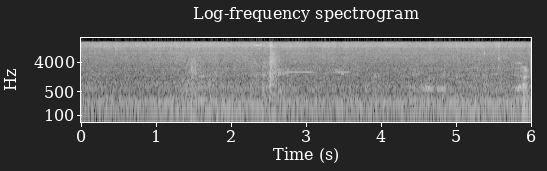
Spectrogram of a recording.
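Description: True cooler's refrigeration unit running, a steady hum of compressor and fan, while the system draws in the last of its R-290 charge. Two light clicks come in the first half.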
